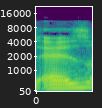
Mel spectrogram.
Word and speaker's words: Èze: Ease, as. Not too bad. So as is spelled E-Z-E.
